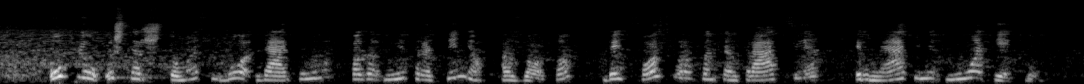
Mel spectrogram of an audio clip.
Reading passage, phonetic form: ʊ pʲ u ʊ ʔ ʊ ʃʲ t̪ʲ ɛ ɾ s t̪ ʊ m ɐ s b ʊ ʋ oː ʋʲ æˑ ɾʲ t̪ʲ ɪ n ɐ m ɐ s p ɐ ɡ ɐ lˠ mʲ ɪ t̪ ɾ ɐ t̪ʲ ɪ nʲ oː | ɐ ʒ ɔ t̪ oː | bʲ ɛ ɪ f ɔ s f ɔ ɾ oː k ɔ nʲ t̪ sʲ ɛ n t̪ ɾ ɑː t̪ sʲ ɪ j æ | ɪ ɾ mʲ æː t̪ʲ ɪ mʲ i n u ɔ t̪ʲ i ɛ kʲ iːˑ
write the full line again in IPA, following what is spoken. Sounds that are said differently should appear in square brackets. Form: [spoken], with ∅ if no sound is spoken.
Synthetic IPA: ʊ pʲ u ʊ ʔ ʊ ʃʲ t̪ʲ ɛ ɾ [ʃ] t̪ ʊ m ɐ s b ʊ ʋ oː ʋʲ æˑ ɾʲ t̪ʲ ɪ n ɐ m ɐ s p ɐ ɡ ɐ lˠ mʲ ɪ t̪ ɾ ɐ t̪ʲ ɪ nʲ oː | ɐ [z] ɔ t̪ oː | bʲ ɛ ɪ f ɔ s f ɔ ɾ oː k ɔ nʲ t̪ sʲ ɛ n t̪ ɾ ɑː t̪ sʲ ɪ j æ | ɪ ɾ mʲ æː t̪ʲ ɪ [nʲ] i n u ɔ t̪ʲ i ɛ kʲ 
